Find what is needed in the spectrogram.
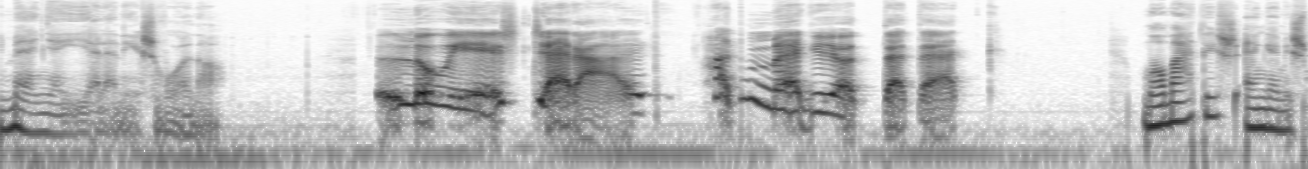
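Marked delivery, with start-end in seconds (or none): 3.1-7.2 put-on high, slow, drawn-out old lady voice; effusive old aunt. A narrator's reading. Aunt Fan welcoming the guests, slow and high. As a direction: stretch every word with delight.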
